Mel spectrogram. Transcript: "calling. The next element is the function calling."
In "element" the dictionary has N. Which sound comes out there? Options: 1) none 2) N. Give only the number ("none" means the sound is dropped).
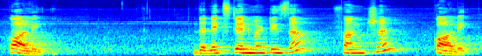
2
